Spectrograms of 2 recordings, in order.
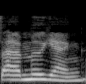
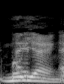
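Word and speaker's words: Mojang: Is it Muyang is the name of his company? We'll get into it, but, yes, Muyang. – Muyang. – I think is how you say it.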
